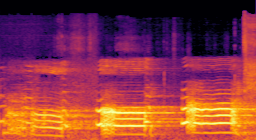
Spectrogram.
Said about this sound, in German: Erst bei stark verlangsamter Geschwindigkeit werden sie hörbar. Die Rufe der Affen klingen dann ähnlich wie Tarzanschreie.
